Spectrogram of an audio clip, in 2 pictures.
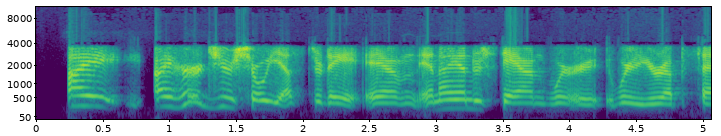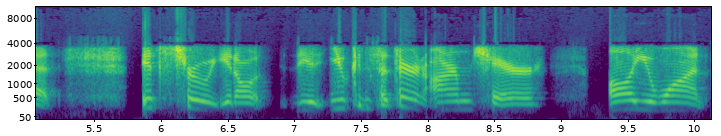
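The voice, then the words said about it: Hoarse voice. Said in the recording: “I'm sorry I'm a little hoarse”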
